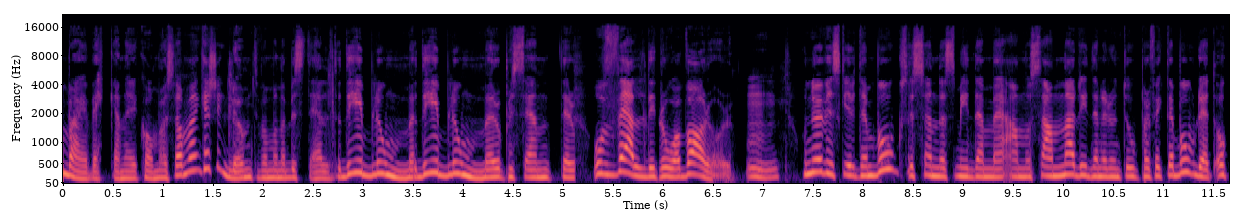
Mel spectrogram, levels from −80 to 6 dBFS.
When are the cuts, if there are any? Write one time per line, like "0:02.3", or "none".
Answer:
0:01.9
0:03.5
0:05.1
0:06.0
0:07.2
0:08.4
